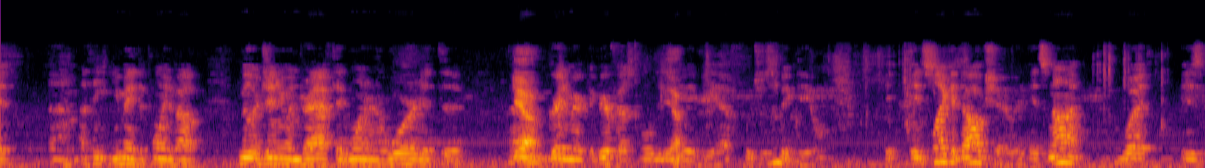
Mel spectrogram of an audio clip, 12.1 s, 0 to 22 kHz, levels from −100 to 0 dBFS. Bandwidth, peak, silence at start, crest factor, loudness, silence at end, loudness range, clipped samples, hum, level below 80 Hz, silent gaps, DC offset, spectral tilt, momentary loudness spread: 7.4 kHz; -4 dBFS; 0 s; 22 dB; -27 LUFS; 0 s; 6 LU; under 0.1%; none; -50 dBFS; none; under 0.1%; -7.5 dB/octave; 18 LU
